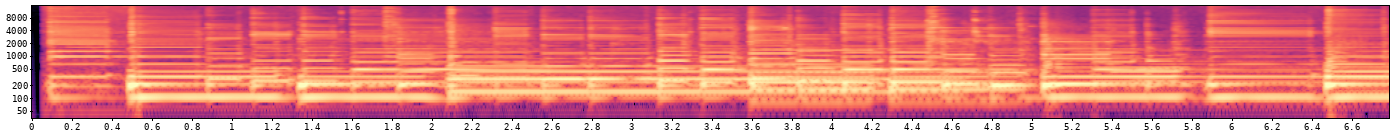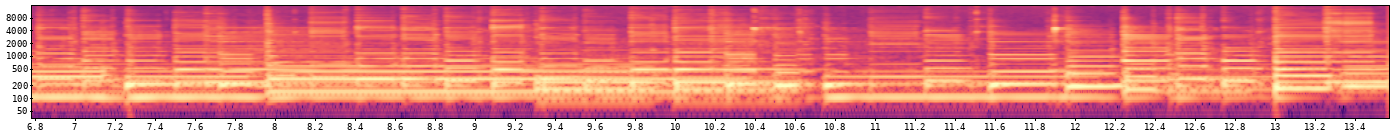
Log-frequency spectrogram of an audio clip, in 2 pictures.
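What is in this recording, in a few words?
concert guitar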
